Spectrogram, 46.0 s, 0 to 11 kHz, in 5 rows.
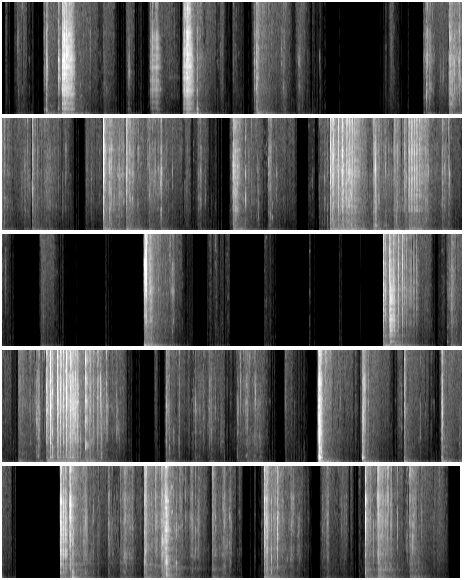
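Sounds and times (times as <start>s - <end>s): slime crackling and squishing: 28.6s - 29.5s.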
